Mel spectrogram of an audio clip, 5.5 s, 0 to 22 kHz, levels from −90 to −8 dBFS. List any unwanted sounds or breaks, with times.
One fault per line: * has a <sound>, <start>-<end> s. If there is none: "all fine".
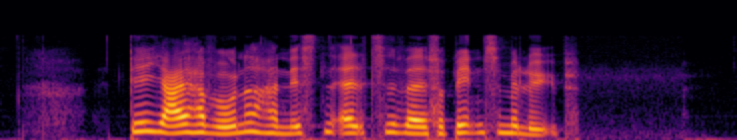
all fine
